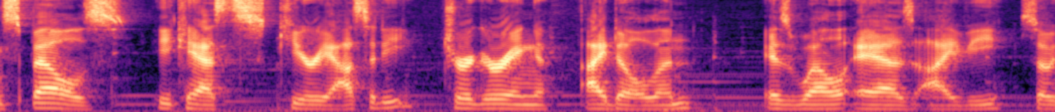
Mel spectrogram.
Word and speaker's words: Eidolon: to j-man he plays eidolon of blossoms and yes it's idol and i looked it up on google and it told me that that's how you pronounce it and with that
